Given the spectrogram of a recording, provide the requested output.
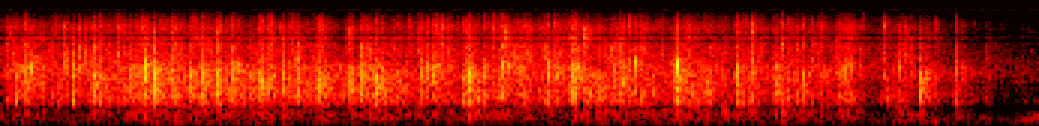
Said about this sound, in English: That deserved a much louder clap than that.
